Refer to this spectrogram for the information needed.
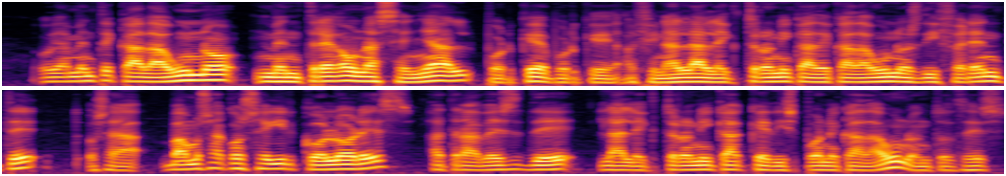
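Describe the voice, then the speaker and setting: A man at a fairly quick pace with ordinary pitch variation, in a very clean recording with a silent background and a dry, close sound with no echo. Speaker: music production youtuber. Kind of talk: product review. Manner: animated.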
